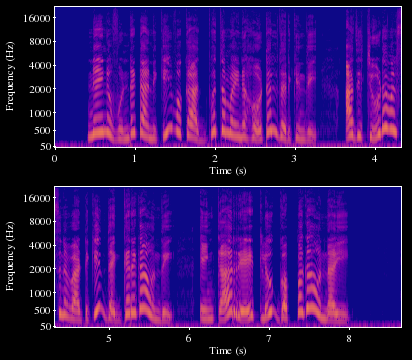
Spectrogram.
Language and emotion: Telugu, happy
